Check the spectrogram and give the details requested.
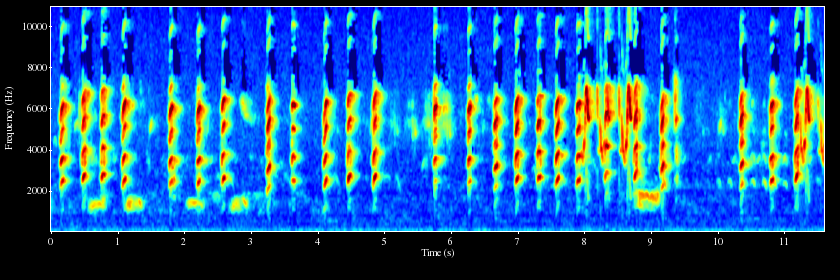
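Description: Black-winged Stilt giving sharp, high, yelping kek notes in quick runs of three or four a second, with a few lower, harsher notes mixed in.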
